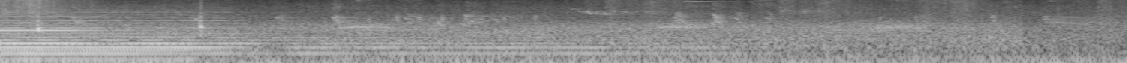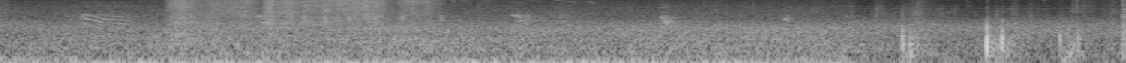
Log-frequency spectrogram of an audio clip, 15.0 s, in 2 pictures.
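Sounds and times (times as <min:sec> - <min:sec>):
music track: 0:00.0 - 0:05.7
steady low rumble: 0:00.0 - 0:07.0
birds chirping: 0:00.0 - 0:07.3.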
